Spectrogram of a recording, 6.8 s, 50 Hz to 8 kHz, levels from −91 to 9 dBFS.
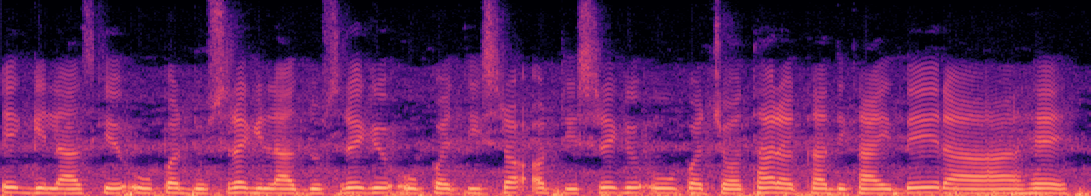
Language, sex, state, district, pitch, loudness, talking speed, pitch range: Hindi, female, Chhattisgarh, Bilaspur, 190 Hz, -12 LUFS, 175 wpm, 180-200 Hz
